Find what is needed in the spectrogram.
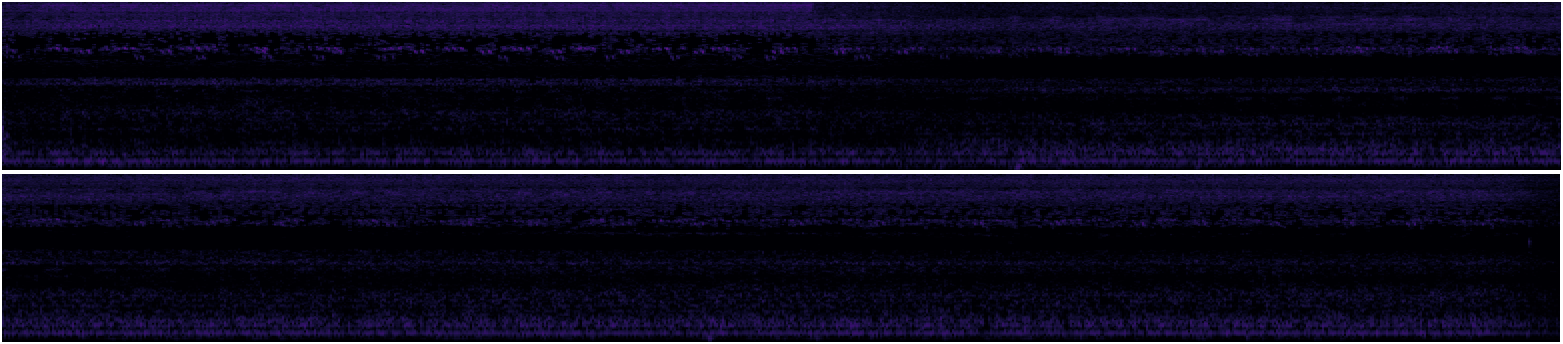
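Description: Faint, steady outdoor background noise with a high hiss, a little louder for the first six seconds and then dropping to a lower, even level.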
